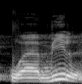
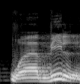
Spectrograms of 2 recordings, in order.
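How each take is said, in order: The two takes are said the same way.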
